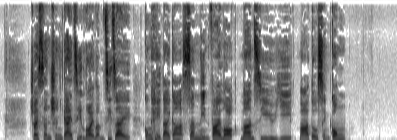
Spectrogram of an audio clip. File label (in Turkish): Cince Kadin Kantonca Hong Kong, seslendirme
